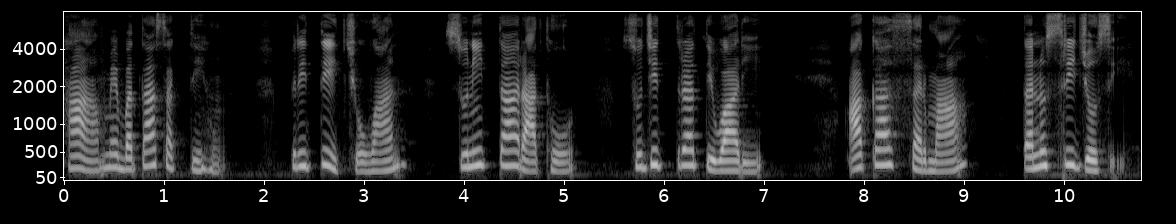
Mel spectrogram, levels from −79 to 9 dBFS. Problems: none marked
